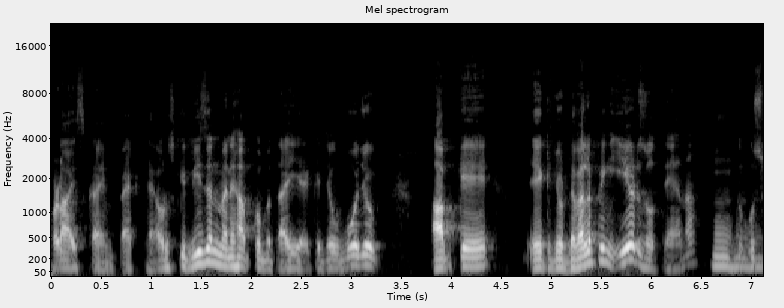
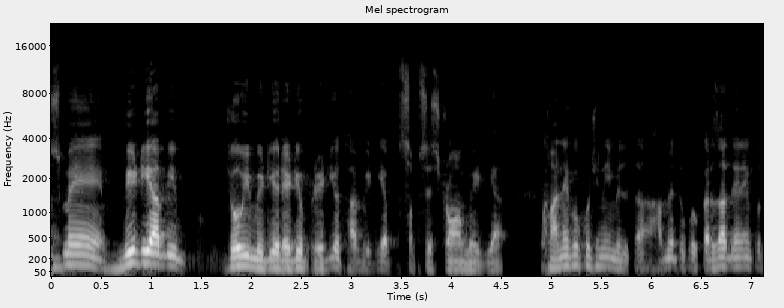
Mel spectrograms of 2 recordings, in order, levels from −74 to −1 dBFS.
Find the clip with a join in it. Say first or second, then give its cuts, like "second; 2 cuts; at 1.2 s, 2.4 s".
second; 1 cut; at 4.9 s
